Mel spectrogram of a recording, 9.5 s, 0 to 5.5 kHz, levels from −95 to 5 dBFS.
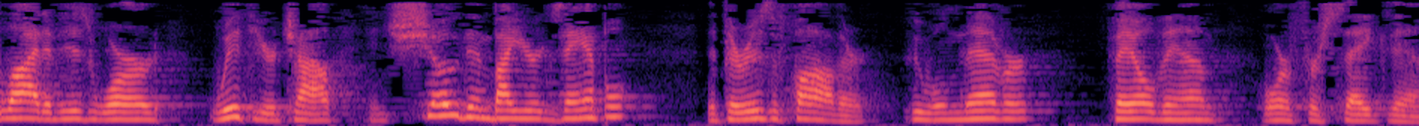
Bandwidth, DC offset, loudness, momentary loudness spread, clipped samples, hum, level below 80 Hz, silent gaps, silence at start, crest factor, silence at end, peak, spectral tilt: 5.4 kHz; under 0.1%; -27 LUFS; 13 LU; under 0.1%; none; -74 dBFS; none; 0 s; 18 dB; 0 s; -8 dBFS; -8.5 dB/octave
